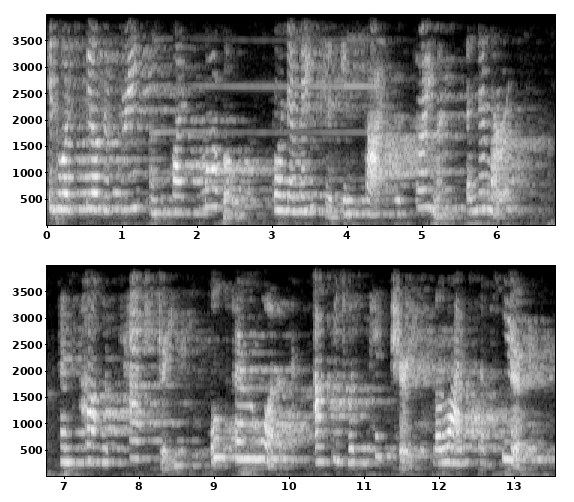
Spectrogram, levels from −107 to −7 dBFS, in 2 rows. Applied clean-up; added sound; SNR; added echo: classical method WPE with log-MMSE.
